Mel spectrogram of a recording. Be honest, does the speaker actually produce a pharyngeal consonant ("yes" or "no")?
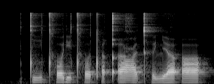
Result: yes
